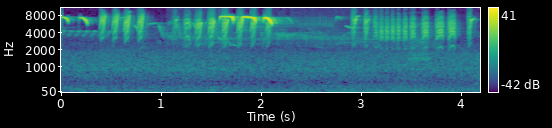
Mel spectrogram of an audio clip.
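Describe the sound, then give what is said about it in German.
Tits living in a tree chirp outdoors in the morning in quick repeated bursts of high, thin notes, with a brief whistled phrase in the middle, over a soft outdoor background hiss. “dann höre ich draußen Geräusche von Vögeln meistens und dabei höre ich dann meine normalen Meisen.”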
